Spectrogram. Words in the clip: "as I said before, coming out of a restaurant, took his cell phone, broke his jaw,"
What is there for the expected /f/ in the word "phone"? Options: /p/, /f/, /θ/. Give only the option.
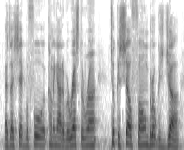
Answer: /f/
